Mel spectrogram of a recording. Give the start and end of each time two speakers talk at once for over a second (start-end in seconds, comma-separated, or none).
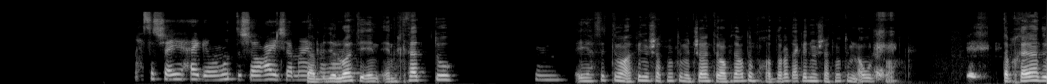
none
